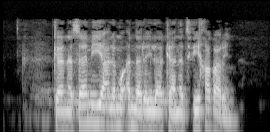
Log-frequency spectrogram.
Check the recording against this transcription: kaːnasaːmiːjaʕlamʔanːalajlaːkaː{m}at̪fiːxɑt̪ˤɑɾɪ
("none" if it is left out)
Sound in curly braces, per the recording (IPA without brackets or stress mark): n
